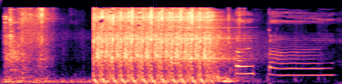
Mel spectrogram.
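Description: Gunfire rattles in a quick burst.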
